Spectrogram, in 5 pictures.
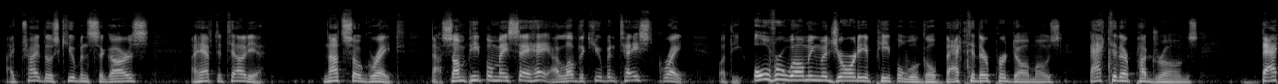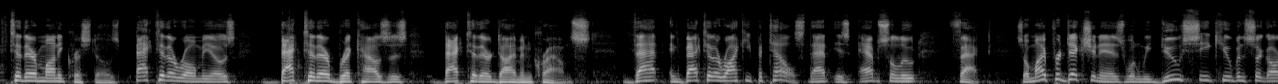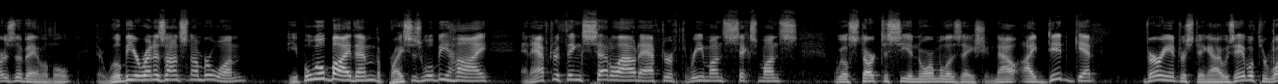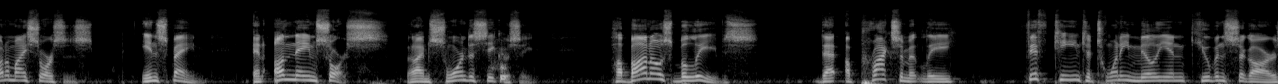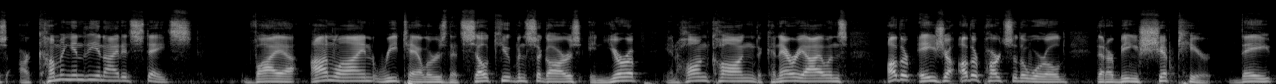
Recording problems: none

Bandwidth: 13.5 kHz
